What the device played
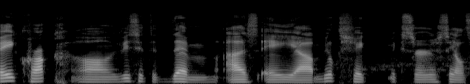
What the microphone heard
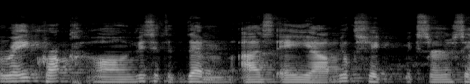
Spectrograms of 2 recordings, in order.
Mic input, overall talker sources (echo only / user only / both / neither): echo only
